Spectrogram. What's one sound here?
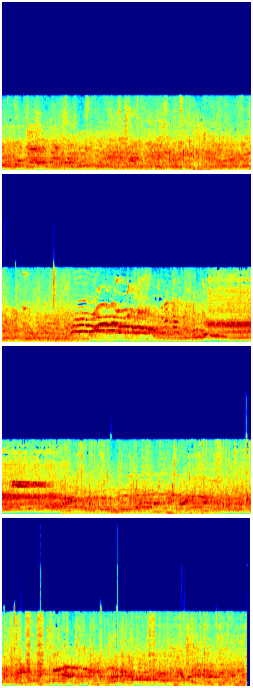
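A large crowd in an echoing arena cheers and shouts loudly.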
